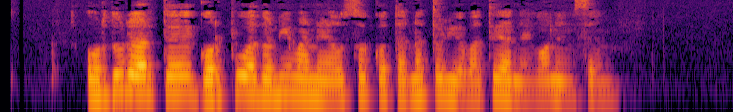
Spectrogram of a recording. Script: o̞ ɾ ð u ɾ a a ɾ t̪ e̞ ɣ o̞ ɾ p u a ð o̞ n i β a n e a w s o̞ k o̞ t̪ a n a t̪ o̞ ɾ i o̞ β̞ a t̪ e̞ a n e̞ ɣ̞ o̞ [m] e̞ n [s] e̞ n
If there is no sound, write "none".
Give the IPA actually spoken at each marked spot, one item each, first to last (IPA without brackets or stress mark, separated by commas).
n, s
